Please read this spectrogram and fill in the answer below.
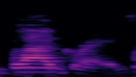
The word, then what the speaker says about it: Blagrave: I mean, there's one, the Belgrave, I think you pronounce his name, Blagrave. – Blagrave.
